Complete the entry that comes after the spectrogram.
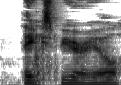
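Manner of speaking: muttered under breath. Player character thanking someone as the door widens, muttered under breath. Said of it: "I just under my breath go".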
